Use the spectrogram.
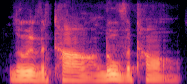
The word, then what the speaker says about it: Louis Vuitton: Louis Vuitton. You gotta get the pronunciation right.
